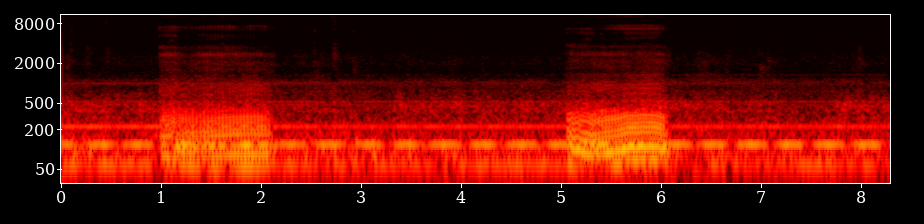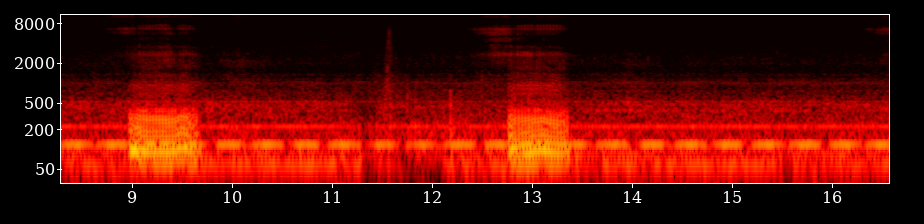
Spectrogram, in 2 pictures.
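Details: French bulldog snoring while asleep: low rattling snores about every four seconds, roughly 15 a minute, over a steady low hum.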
